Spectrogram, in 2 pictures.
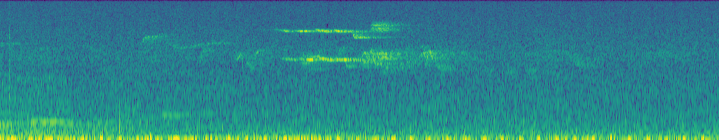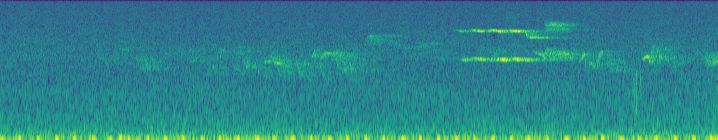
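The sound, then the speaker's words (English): Faint songs of a black-throated green warbler, eastern wood-pewee, rose-breasted grosbeak and northern cardinal come in brief phrases, about twice, over a steady rustling hiss. No one speaks. “I'm hearing black-throated green warbler, eastern woodpewee. It's rose-breasted grosbeak and northern cardinal.”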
